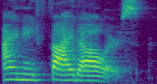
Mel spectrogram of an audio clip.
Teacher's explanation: That V in the word five just kind of disappears.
